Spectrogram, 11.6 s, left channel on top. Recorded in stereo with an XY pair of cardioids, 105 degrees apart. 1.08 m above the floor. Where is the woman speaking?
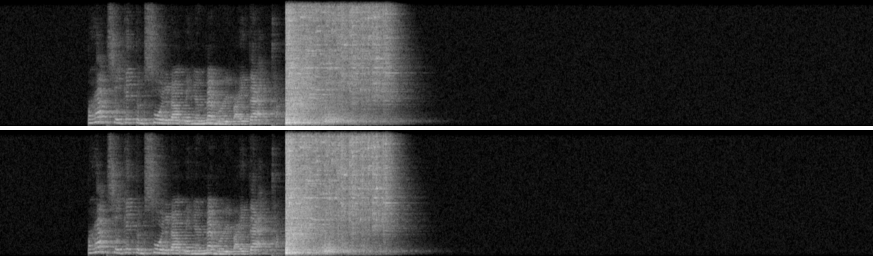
Straight ahead, 0.6 m.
